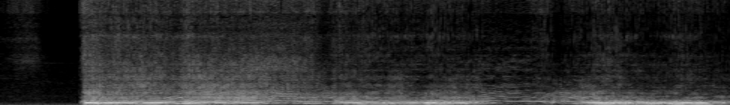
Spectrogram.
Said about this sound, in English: I got the first sign of circular breathing, because that's what you're trying to get, so that you can basically cycle air through.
